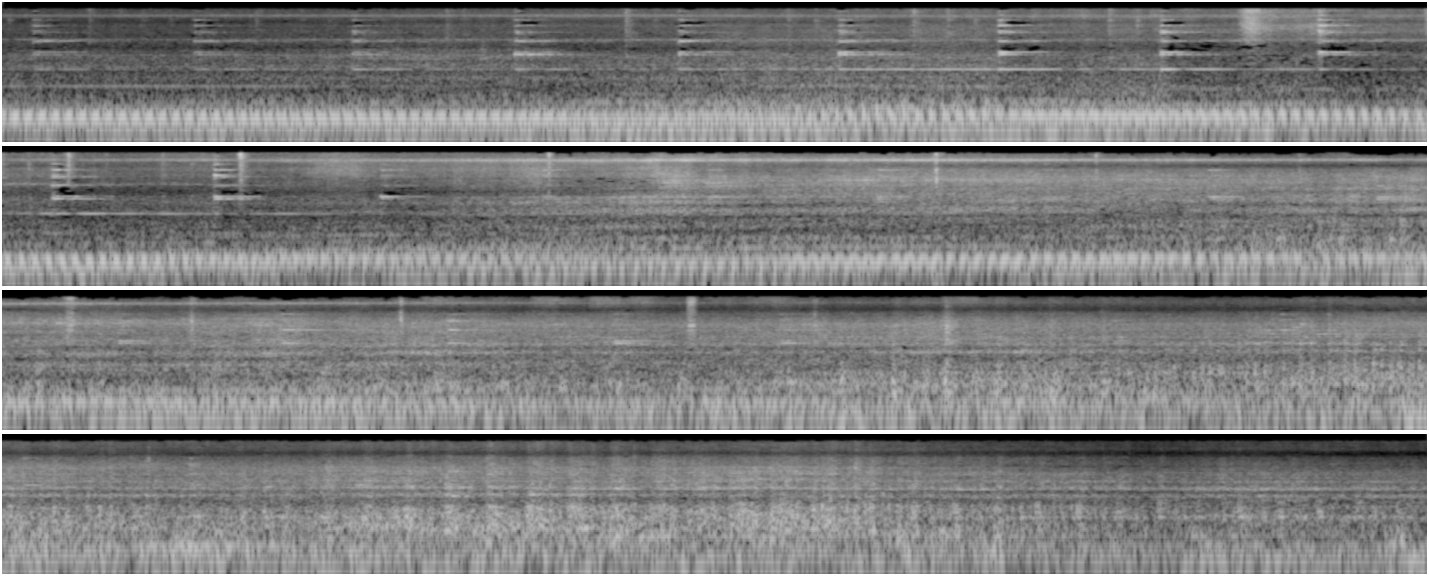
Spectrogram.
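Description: A train going by: a locomotive's steady low engine note and a grade-crossing bell ringing about twice a second for the first nine seconds or so. Then comes a building rumble and rattle of railcars rolling past on the rails.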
